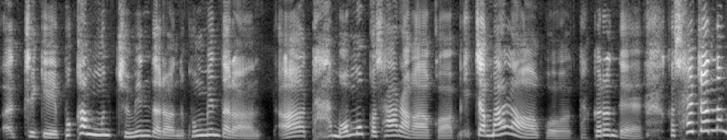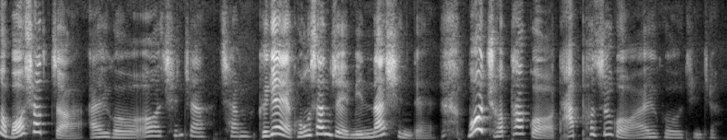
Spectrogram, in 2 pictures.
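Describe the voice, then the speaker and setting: A woman in her fifties tells a personal story in a casual, rambling way, full of fillers and asides. Her voice sits a little high and swings widely as she talks. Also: normal speed, hardly any pauses. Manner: animated, rambling with many fillers. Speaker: channel host.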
